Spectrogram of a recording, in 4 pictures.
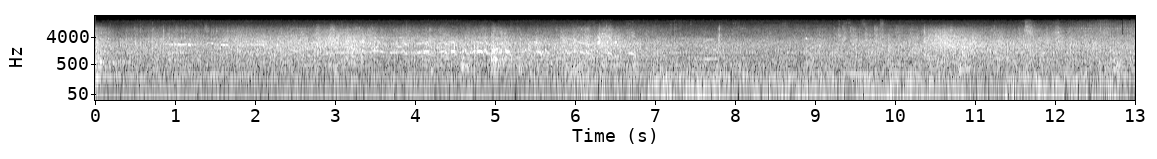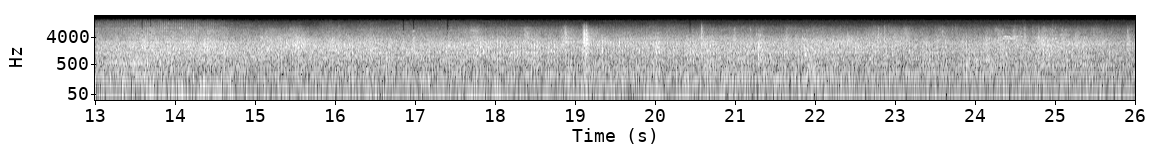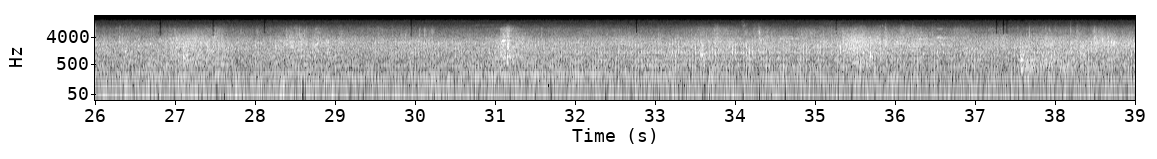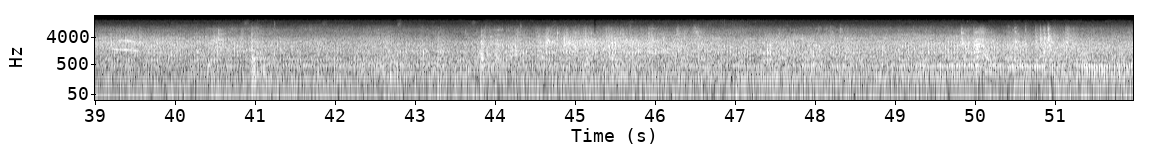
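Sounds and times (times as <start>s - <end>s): excavator diesel engine running: 0.0s - 51.9s.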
